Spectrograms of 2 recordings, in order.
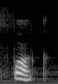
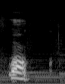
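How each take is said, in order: First: The r sound is pronounced. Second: The r sound is silent. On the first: "American language में इसे आर को silent नहीं रखा जाता है" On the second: "इसमें आर साइलेंट होता है और ये डब्ल्यू का साउंड देता है।"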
